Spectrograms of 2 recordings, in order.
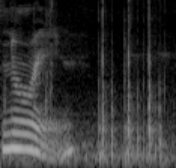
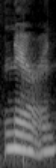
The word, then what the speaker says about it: Naren: by thirty appointment yes Noreen its Naren oh I'm so sorry Noren said it's Naren oh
